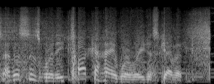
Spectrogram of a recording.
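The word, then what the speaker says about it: Takahē: And on the right hand side, the Murchison Mountains, and this is where the Takahe were rediscovered. And pronounced correctly, of course, it would be the Takahe.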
